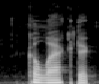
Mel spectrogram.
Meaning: 1. Relating to a galaxy 2. Relating to a galaxy.: Relating to the Milky Way galaxy 3. Enormous (in size or impact) 4. Of or pertaining to milk, or the secretion of milk
- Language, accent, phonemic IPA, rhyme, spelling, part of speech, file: English, US, /ɡəˈlæktɪk/, -æktɪk, galactic, adjective, En-us-galactic.ogg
